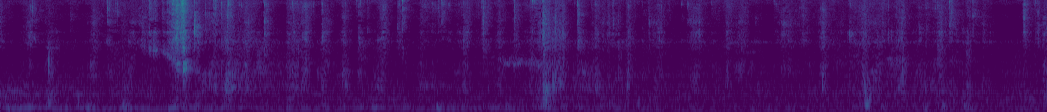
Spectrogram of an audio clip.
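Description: Faint crunching and crackling of crisp, hollow pani puri (golgappa) shells being cracked open with a fingertip and bitten, with chewing between. The loudest crunch comes about a second and a half in.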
